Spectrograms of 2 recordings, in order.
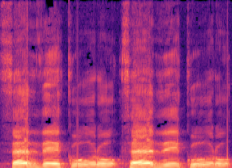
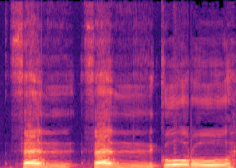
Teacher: كما ذكرت قبل قليل لا تقل فاذكر فاذكر هذه قلقله لذال اعطي الذال رخاوه يجري فيها الصوت ولا يجري فيها النفس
